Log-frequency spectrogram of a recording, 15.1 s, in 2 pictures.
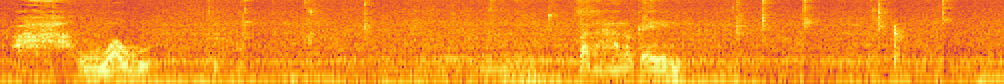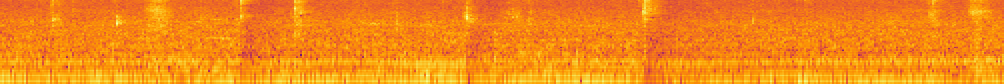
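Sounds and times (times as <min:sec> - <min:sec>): low background hum: 0:00.0 - 0:15.0
wet chewing and lip smacks: 0:07.9 - 0:11.6.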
